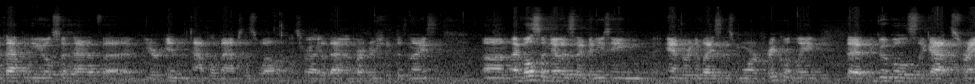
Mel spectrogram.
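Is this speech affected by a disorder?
No.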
